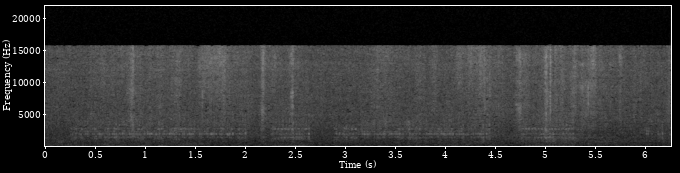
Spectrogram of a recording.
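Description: Very faint scratching and light ticks of a metal crochet hook drawing yarn through stitches, over low room noise.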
